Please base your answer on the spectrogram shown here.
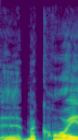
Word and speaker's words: McCaughey: And just to help inoculate our listeners against, McCoy is spelled McCaughey.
